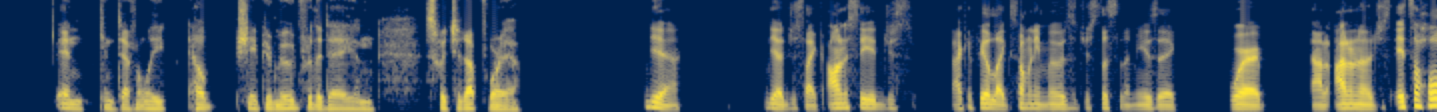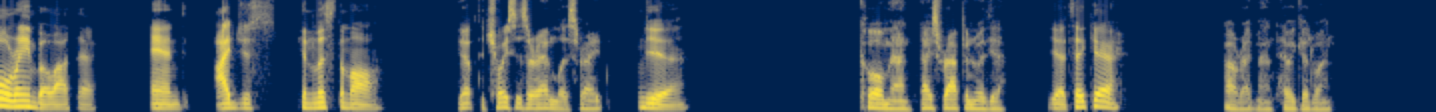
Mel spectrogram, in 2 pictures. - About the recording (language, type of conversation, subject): English, unstructured, How do you think music affects your mood?
- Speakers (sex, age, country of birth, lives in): male, 20-24, United States, United States; male, 55-59, United States, United States
- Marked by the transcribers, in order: tapping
